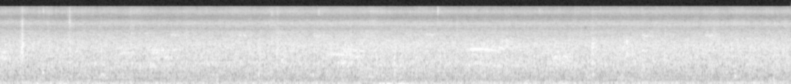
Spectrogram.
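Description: Steady background hiss with a few faint, short ticks.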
